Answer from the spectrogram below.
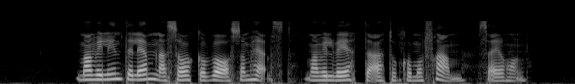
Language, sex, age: Swedish, female, 29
